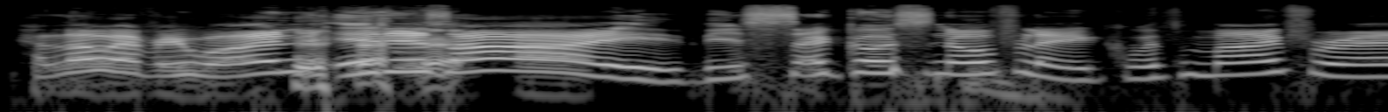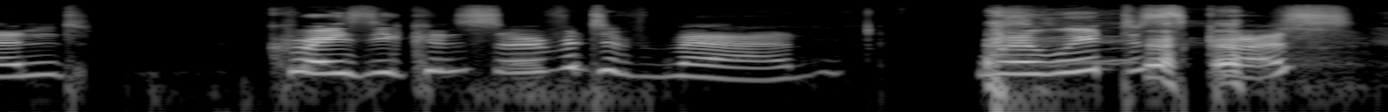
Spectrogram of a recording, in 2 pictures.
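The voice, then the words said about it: Cartoon villain character voice. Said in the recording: “What are you, Plankton? Are you doing your best? Are you doing your best Plankton impression?”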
